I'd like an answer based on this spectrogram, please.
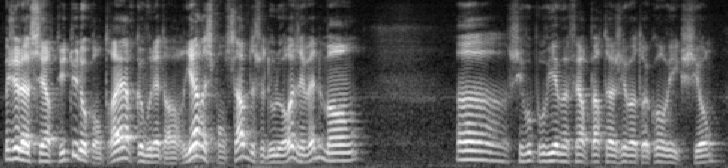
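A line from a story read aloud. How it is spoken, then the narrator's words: Exclaimed. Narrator (French): s'écriait Bellegarde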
